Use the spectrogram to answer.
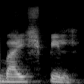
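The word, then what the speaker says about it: Beispiel: তো এতটুকু মনে রাখবেন যে এসপি যখন ওয়ার্ডের শুরুতে থাকবে তখন এসপিটা স এর মতন উচ্চারণ হবে। তো বলতে পারেন বাইশপিল, ঠিক আছে, এটাতে শব্দের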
